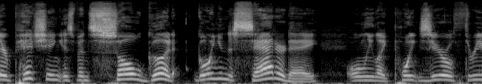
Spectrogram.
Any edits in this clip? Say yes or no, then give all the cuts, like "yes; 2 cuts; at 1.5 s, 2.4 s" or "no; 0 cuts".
yes; 1 cut; at 3.5 s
